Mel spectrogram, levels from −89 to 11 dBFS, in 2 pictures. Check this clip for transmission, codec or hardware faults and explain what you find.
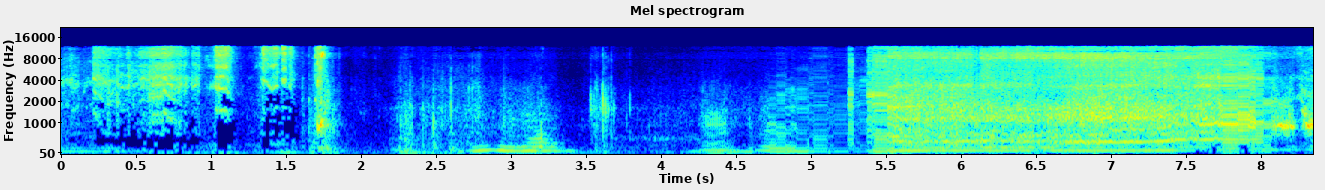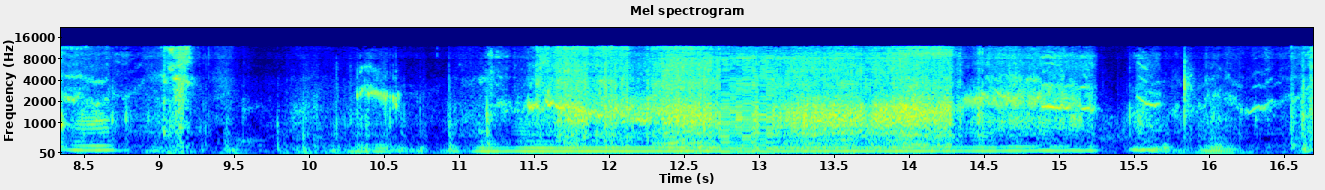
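One fault shows up three times: robotic sound from repeated short buffers, heard over audio that came through an Opus call path at 32 kbps with its bandwidth limited to 12 kHz.

From 4.72 to 5.55 s, 7.75 to 8.07 s and 12.75 to 13.10 s, the sound turns into a rigid, metallic buzz near 93.8 Hz. The likely cause is audio arriving too seldom, so roughly 10.7 ms chunks are replayed, covering about two thirds of each stretch.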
